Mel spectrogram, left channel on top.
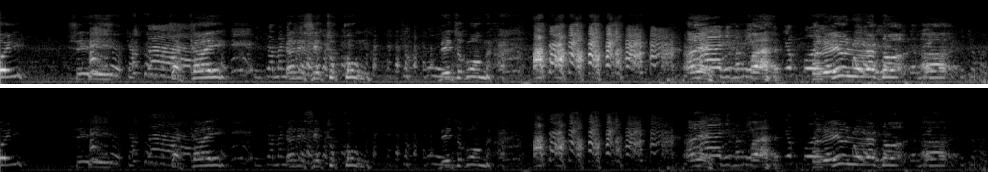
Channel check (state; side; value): quieter; right; 17.4 dB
